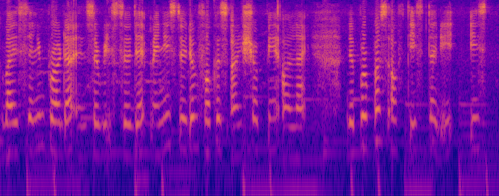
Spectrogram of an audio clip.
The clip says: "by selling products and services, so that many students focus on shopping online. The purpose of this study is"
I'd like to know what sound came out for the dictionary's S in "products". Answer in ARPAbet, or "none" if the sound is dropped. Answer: none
